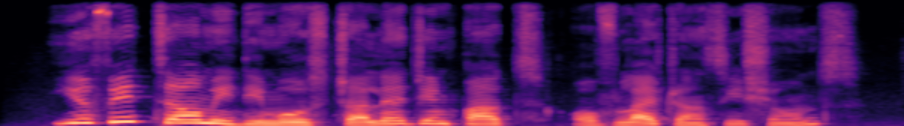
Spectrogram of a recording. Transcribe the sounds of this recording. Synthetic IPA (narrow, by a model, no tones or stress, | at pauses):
jufid̚tʰɛlmidimostt͡ʃalɛ̃nd͡ʒĩŋpʰat | ɔvlaɪftʰɹãnsiʃɔ̃ns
